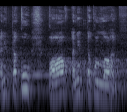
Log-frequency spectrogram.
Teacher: क़ाफ को पुर पढ़ना है, हुरूफ मुस्तालिया में से है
